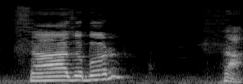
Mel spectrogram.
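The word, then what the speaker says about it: ث: আর সাটা আমি এখানে মাখরাজটা লিখি, সা জিহ্বার আগা কোথায় লাগবে, উপরের দাঁতের আগাতে লাগবে। আপনার একটু লেখাগুলো বুঝে নেবেন, আগাতে লাগবে, আপনার নোট করে নেবেন এগুলা। তো সাটা যখন উচ্চারণ করবেন পাতলা করবেন, পাতলা বাতাস বের হবে।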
